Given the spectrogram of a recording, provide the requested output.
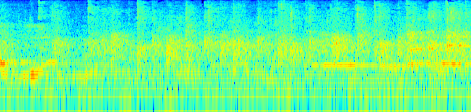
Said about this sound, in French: Alors voilà, mesdames et messieurs, je vous demande un tonnerre d'applaudissements, s'il vous plaît, pour l'équipage.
